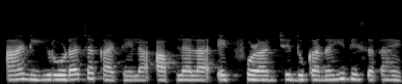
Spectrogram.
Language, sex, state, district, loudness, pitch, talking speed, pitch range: Marathi, female, Maharashtra, Dhule, -18 LUFS, 215 Hz, 165 wpm, 205-220 Hz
